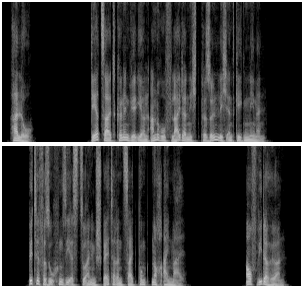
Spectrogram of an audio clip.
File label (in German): innerhalb Hang Up MALE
